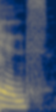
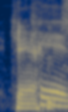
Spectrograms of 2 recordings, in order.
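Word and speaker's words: Cairns: Cans. Cans. Yeah. Yeah. And it sounds to us uh, you know, American types like cans, like cn nees, you know, in France.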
